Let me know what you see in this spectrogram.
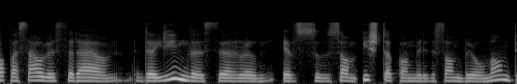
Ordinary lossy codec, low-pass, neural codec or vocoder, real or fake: MP3, 48 kbps; 7.2 kHz; codec, 16 kHz, 0.5 kbps, FunCodec, trained on LibriTTS, 25 frames a second; fake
